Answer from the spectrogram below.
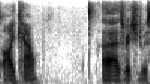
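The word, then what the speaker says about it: Aikau: first of all as we've been saying it's pronounced iow as Richard was saying it's named after a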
